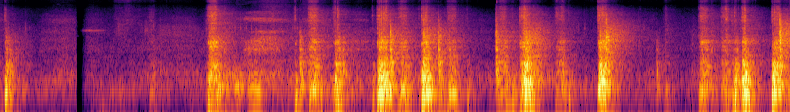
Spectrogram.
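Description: Coping saw cutting a cope joint in wooden trim molding, with quick back-and-forth strokes starting about two seconds in, about two to three a second. The wood is hard going, which the woodworker puts down to difficult grain that does not want to cut.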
